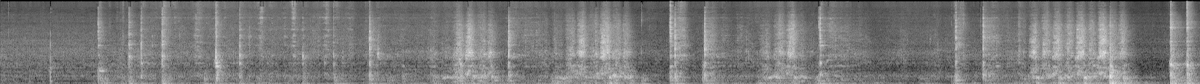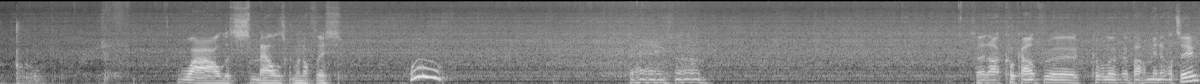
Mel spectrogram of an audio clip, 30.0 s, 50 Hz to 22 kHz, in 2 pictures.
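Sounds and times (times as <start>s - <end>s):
spoon knocking against pan: 1.2s - 5.0s, 11.9s - 15.5s
spoon scraping food in a pan: 1.2s - 15.7s.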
